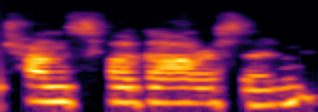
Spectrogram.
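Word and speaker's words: Transfăgărășan: but we know we wanted to do the transfer garrison that's how you say it that road which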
